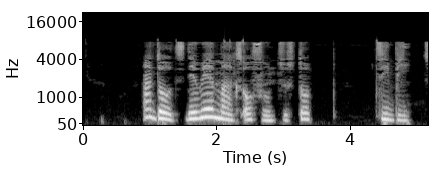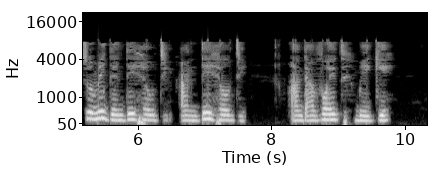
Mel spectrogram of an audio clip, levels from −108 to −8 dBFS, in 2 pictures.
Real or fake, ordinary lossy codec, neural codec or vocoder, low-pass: real; AAC, 24 kbps; none; 19.8 kHz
